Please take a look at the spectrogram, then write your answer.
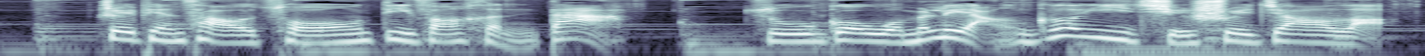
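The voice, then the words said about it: Loud, bold speaking voice. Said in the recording (Chinese): “大声对狮子说”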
